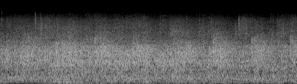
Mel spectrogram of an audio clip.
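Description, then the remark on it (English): A crowd claps steadily and warmly for a few seconds, a dense, even wash of many hands without a break, with no voices standing out. The people at a church service applaud the team who control the sound and light. “The unseen heroes of a service, let's give them a big hand, right?”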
